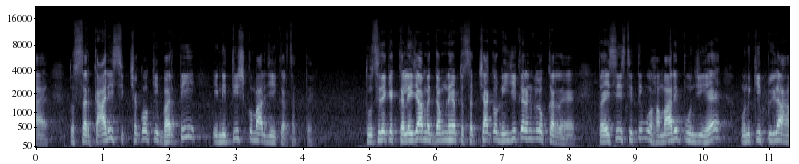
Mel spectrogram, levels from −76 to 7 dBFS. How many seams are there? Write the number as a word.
zero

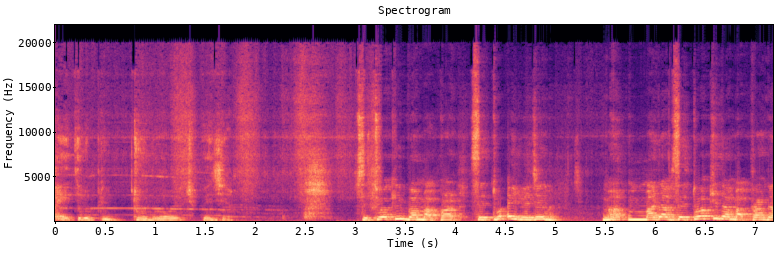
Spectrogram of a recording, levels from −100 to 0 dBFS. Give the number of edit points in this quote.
one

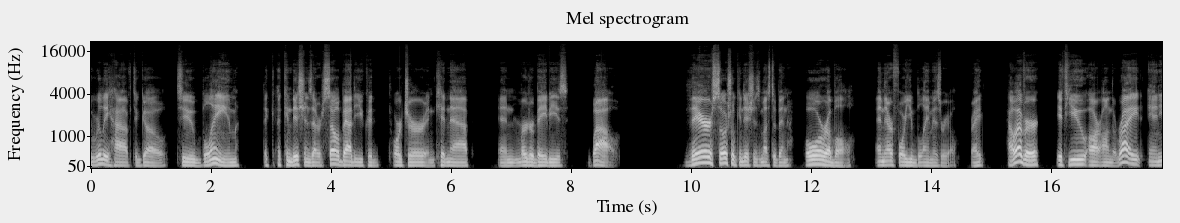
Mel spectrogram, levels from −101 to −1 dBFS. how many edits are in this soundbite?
zero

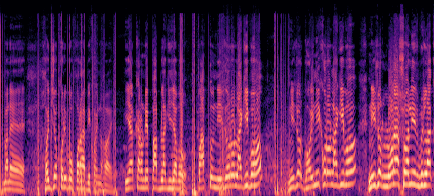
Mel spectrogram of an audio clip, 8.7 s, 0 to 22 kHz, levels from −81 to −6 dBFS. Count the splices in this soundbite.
one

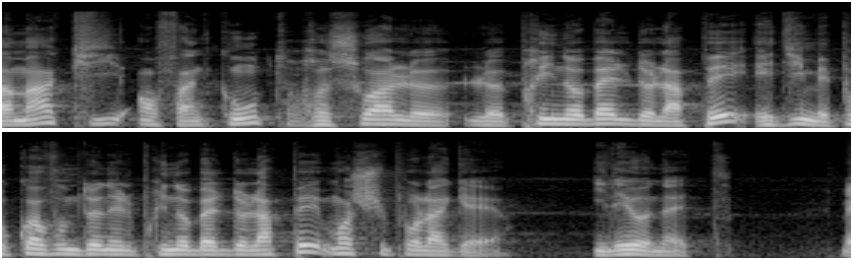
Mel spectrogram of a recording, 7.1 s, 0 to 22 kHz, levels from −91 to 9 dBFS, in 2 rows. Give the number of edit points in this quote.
zero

